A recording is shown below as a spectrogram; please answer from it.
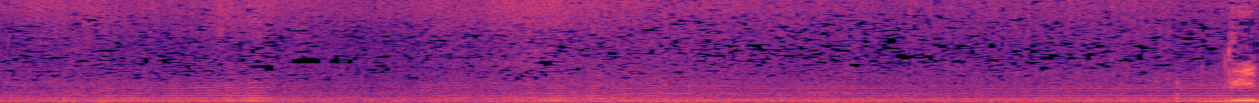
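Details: Strong honey bee colony in an apiary in model condition near the end of the season, during a frame inspection showing open brood and honey. Steady low hive hum with layered droning tones and soft quiet speech, ending in a sharp handling clatter.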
